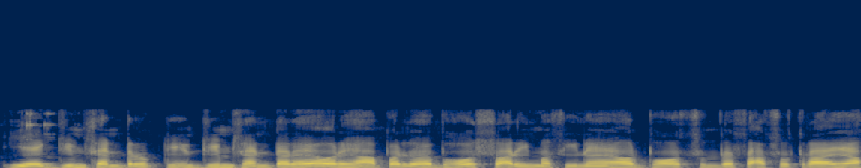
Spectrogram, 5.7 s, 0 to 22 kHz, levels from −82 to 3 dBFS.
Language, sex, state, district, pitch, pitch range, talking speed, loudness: Hindi, female, Maharashtra, Washim, 195 Hz, 185-205 Hz, 250 wpm, -15 LUFS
